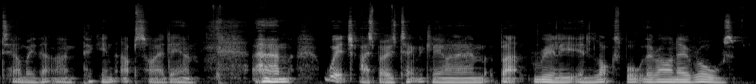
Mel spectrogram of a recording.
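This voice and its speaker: A man's somewhat breathy voice with an English accent, fairly low in pitch, with ordinary pitch variation. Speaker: hobbyist lock picker, video creator. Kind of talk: tutorial. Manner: casual, hesitant with many fillers.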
